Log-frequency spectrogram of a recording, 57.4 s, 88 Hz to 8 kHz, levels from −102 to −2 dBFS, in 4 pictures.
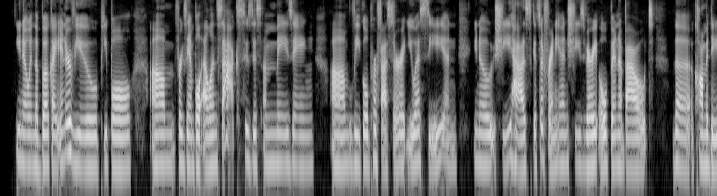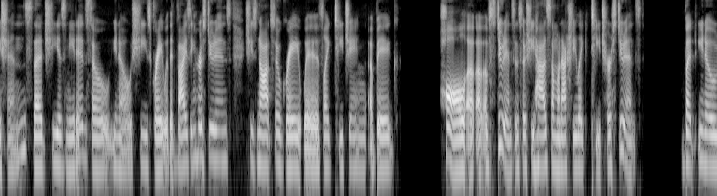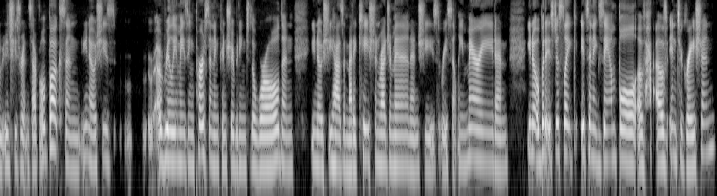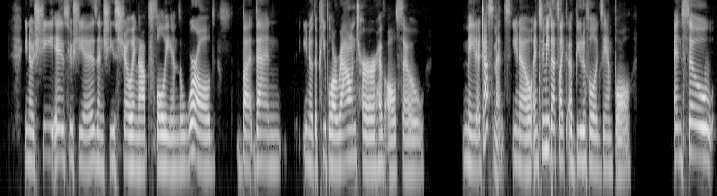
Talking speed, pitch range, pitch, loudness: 160 wpm, 175-200 Hz, 185 Hz, -21 LUFS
